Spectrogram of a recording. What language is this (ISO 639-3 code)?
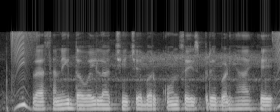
hne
